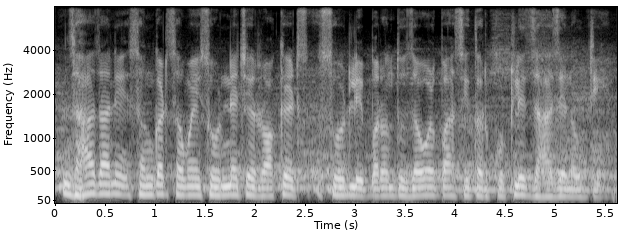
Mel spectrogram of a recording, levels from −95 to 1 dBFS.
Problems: constant background noise, continuous background conversations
